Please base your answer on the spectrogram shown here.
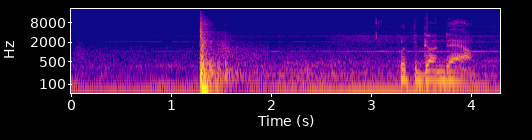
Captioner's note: gun fires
